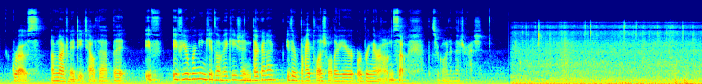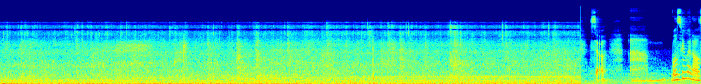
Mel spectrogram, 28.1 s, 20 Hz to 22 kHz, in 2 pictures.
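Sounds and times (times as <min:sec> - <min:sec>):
outdoor noise with low hum: 0:00.0 - 0:28.0.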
